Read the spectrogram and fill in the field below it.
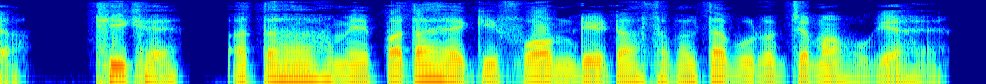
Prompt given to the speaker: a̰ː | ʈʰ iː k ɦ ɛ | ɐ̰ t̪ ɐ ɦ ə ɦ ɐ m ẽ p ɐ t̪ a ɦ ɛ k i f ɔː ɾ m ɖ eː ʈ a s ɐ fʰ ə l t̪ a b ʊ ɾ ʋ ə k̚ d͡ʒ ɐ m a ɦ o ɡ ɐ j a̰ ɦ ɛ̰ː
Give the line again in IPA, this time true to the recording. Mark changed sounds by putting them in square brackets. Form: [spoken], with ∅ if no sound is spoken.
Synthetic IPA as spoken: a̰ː | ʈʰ iː k ɦ ɛ | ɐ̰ t̪ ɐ ɦ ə ɦ ɐ m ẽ p ɐ t̪ a ɦ ɛ k i f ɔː ɾ m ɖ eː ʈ a s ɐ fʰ ə l t̪ a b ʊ ɾ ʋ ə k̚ d͡ʒ ɐ m a ɦ o ɡ ɐ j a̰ ɦ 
